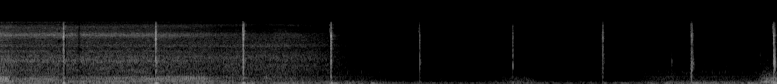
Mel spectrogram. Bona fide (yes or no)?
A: no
